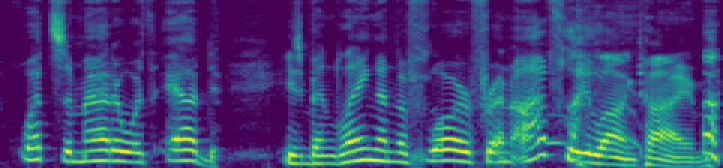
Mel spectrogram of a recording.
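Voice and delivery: put-on very high, loud, squeaky five-year-old voice. Retelling what a five-year-old nephew said during the litany: squeaky little-kid voice. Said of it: "this little squeaky voice that a five-year-old could say was".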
